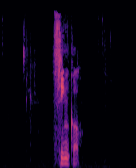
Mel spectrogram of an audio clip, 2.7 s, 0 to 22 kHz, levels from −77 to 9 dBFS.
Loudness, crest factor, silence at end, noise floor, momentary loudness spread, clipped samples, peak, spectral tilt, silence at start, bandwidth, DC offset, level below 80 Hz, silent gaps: -23 LUFS; 28 dB; 1.15 s; -73 dBFS; 18 LU; under 0.1%; -2 dBFS; -0.5 dB/octave; 0.45 s; 16.5 kHz; under 0.1%; -68 dBFS; none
